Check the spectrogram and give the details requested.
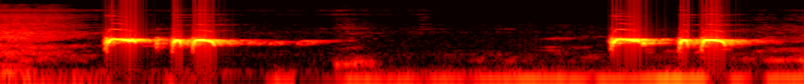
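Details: A local zebra dove singing actively, kept as a lure bird to draw in males and females. Two short cooing phrases of stuttering notes come about two and a half seconds apart, with a steady low hum underneath.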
